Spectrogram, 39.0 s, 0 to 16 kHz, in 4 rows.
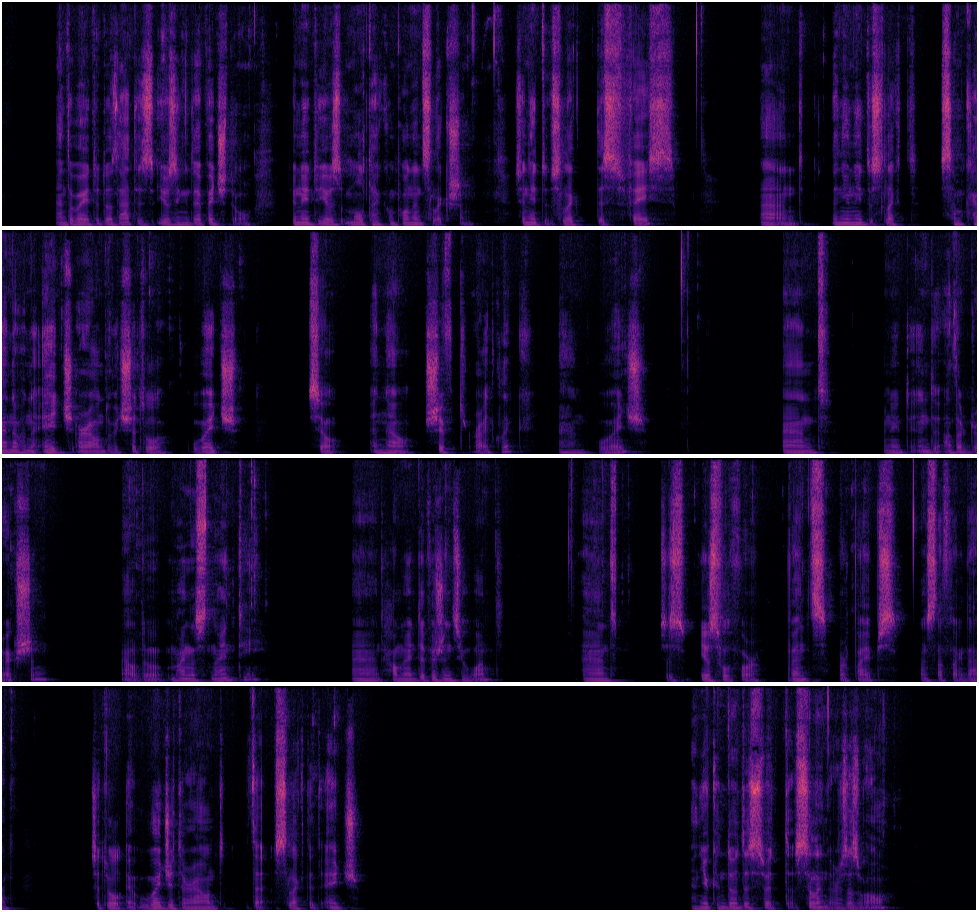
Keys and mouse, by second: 0.9 alt+click, 1.2 alt+middle click, 1.5 alt+click, 2.4 alt+click, 2.7 alt+middle click, 4.6 click, 5.8 click, 7.2 click, 7.9 alt+middle click, 8.1 alt+click, 10.9 alt+middle click, 11.2 alt+click, 12.1 alt+middle click, 12.8 shift+right click, 16.1 alt+middle click, 16.5 alt+click, 17.3 click, 18.8 click, 20.1 click, 20.7 click, 21.1 KP_Subtract, 21.7 KP_9, 21.9 Return, 21.9 KP_Enter, 22.6 click, 23.9 alt+click, 24.7 w, 25.0 alt+click, 25.2 alt+right click, 25.8 3, 26.0 click, 26.2 z, 26.4 alt+click, 26.7 alt+right click, 26.9 alt+click, 27.7 alt+click, 28.0 alt+middle click, 28.3 alt+click, 29.5 alt+middle click, 29.7 alt+click, 32.0 alt+click, 34.0 alt+right click, 34.3 alt+middle click, 34.5 alt+click, 35.3 alt+middle click, 35.7 click, 36.1 z, 36.5 alt+middle click, 36.7 alt+right click, 37.0 alt+middle click, 37.7 alt+right click, 37.8-38.7 typing, 38.6 alt+click.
